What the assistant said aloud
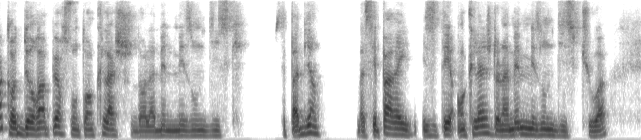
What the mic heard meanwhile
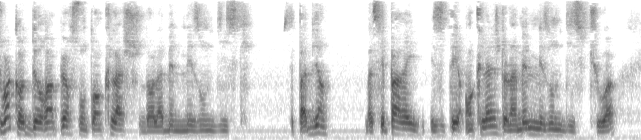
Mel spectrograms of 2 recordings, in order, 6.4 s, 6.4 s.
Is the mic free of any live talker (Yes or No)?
Yes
